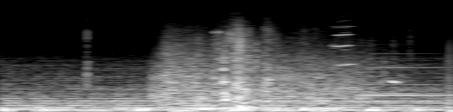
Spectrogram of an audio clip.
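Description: Horror film score: low sustained tones, with a hissing swell that builds about a second in and fades.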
